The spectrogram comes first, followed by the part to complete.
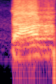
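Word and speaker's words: talk: यदि के से पहले एल हो तो एल लेटर साइलेंट हो जाएगा।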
